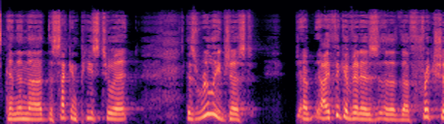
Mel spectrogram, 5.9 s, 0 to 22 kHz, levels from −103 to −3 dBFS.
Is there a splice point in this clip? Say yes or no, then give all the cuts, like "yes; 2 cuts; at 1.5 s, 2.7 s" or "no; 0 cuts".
no; 0 cuts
